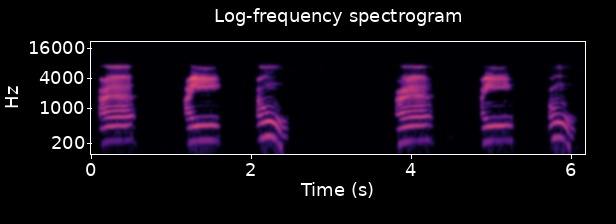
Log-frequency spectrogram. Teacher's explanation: a, ai, au pun sama juga keluar di bahagian tengah halqum.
